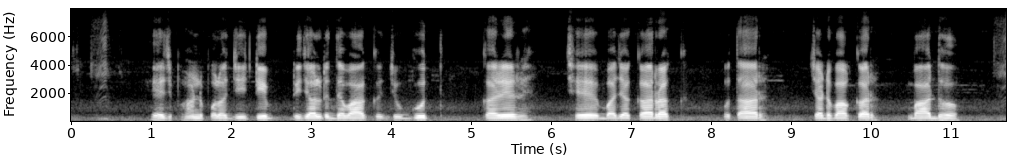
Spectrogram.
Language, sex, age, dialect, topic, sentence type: Maithili, male, 18-24, Bajjika, banking, statement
